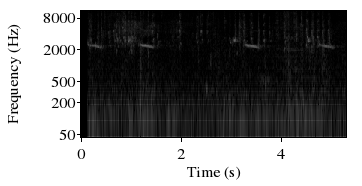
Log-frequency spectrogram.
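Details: Pine siskins feeding on a balcony, unbothered by a nearby person, give thin, high, slightly slurred calls several seconds apart over a steady hiss of background noise.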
